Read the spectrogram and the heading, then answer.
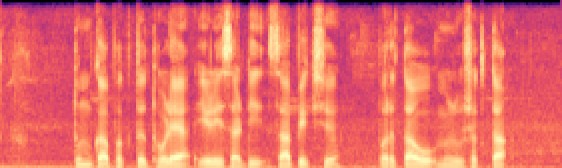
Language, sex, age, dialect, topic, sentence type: Marathi, male, 41-45, Southern Konkan, banking, statement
